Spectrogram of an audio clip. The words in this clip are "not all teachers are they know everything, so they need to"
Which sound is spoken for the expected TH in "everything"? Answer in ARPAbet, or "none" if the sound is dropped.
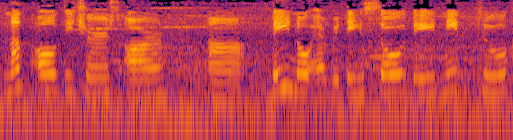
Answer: T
